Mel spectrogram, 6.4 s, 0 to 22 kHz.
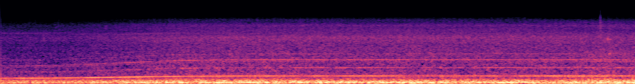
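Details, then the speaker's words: Super Flower MegaCool SF-PPF1 1221 three-phase, 12-pole case fan, switched by remote to high speed. Steady rushing airflow with a clear tone that climbs briefly, then holds an even pitch; healthy at full speed. "ah feels so good all right so I'm going to leave it on high"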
